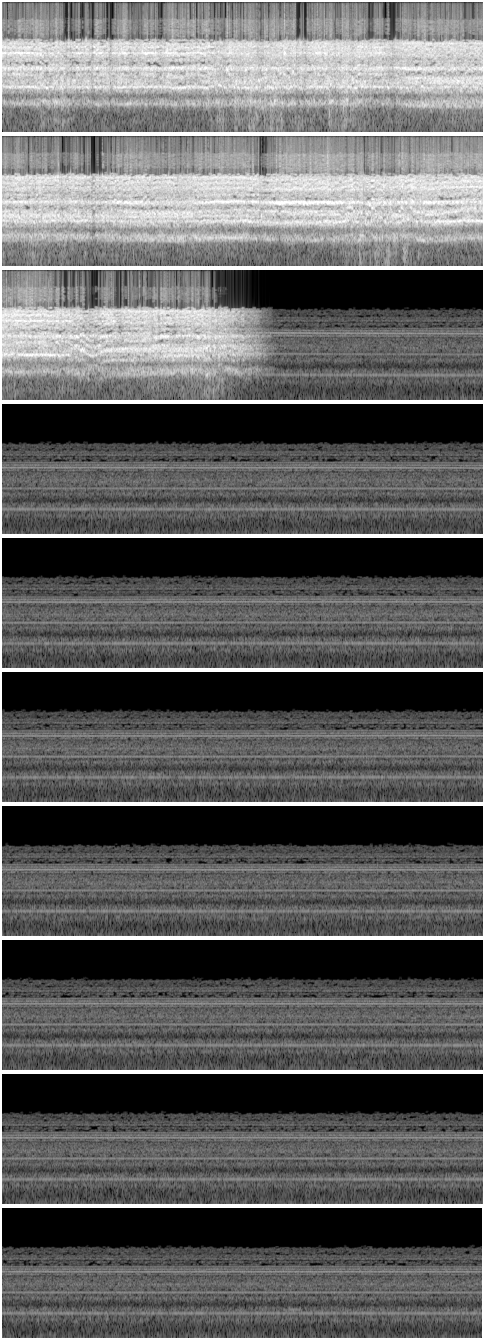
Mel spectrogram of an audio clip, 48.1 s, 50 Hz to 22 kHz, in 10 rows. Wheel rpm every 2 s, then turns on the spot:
230, 230, 230, 220, 220, 180, 0, 0, 0, 0, 0, 0, 0, 0, 0, 0, 0, 0, 0, 0, 0, 0, 0, 0.
none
